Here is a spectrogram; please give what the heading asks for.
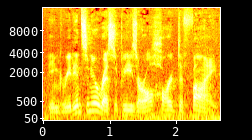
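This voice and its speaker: Casting: male actor as earnest young game soldier, chatty, mid-range voice with lively inflection. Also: mid-range voice, a little fast, slight background noise, natural voice. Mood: earnest, curious. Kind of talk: video game voice acting.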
